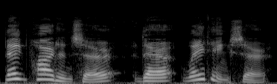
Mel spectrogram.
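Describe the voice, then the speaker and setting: An impassive butler, acted by a male reader, deferential yet frigid. The words are clipped and formal, set at a raised pitch in a dry, close storybook recording. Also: sing-song, slow pace, fairly bright tone, dry recording, heavily acted.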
